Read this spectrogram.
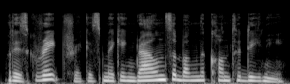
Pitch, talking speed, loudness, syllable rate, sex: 170 Hz, 205 wpm, -16 LUFS, 5.4 syllables/s, female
